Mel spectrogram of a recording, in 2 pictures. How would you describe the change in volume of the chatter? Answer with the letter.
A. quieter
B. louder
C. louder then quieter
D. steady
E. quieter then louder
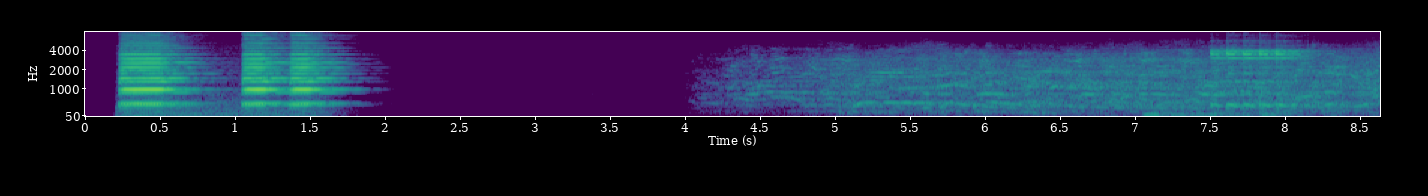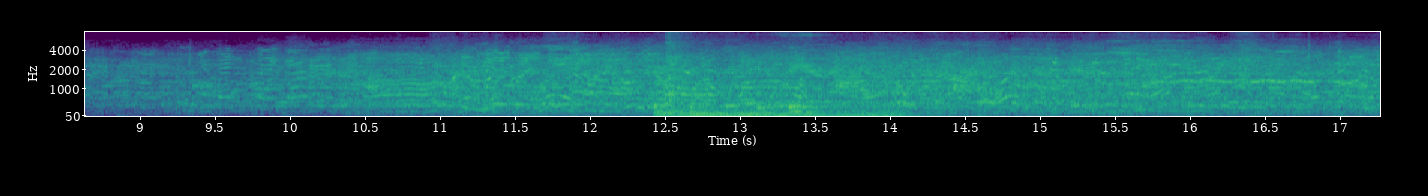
B.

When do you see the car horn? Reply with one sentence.
You can hear the car horn from 0.2 to 1.6 s, from 7.0 to 8.1 s and from 12.4 to 14.1 s.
